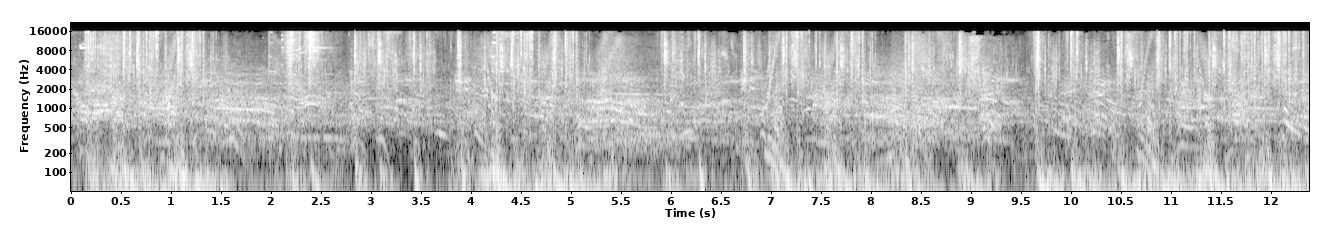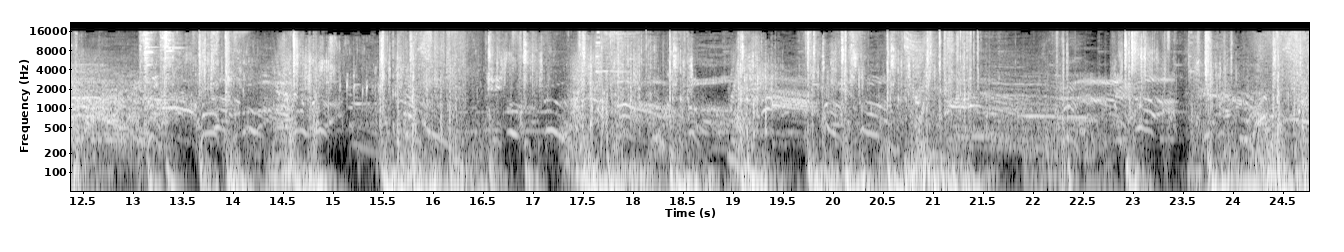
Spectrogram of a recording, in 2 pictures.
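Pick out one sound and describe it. Bright magic blasts burst with a whoosh.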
